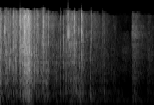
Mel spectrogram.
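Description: Foil wrapper of a Bowman baseball card pack crinkling and tearing as it is ripped open by hand, loudest in the first half second and dying away by about a second and a half.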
